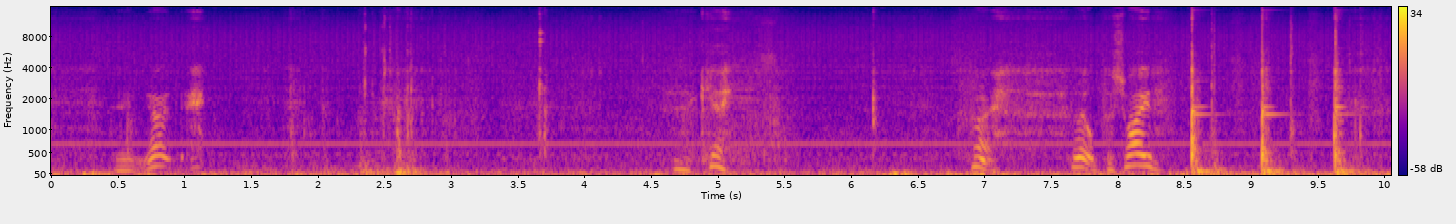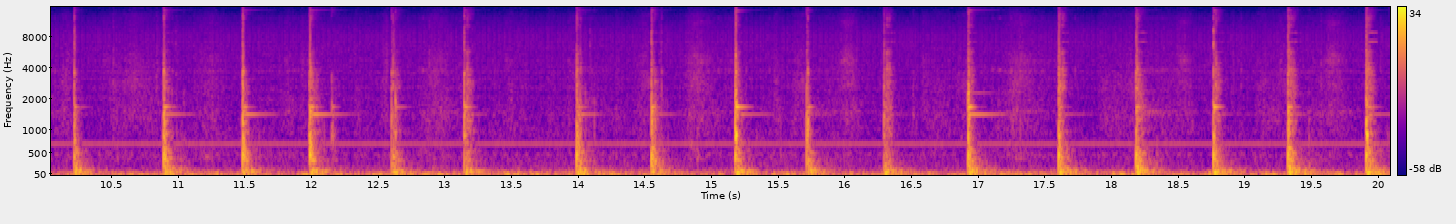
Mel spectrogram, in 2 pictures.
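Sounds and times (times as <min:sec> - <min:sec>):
hammer blows on metal: 0:08.5 - 0:20.0.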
